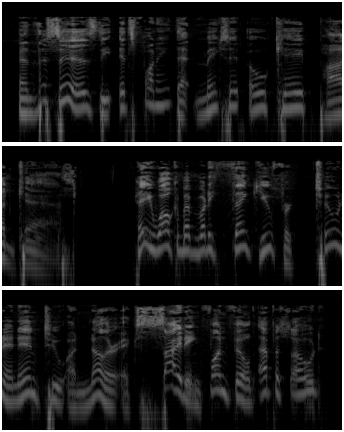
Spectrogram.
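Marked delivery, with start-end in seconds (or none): 4.7-5.5 blurted out in a rush, rattled off. Podcast host welcoming everybody at the top of an episode, said really fast. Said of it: "You said everybody really fast".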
